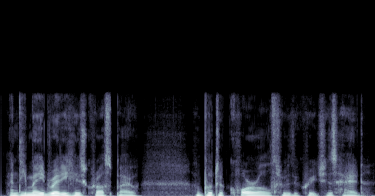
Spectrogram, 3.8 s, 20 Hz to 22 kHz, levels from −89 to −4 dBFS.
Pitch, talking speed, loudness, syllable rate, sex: 115 Hz, 225 wpm, -17 LUFS, 6.4 syllables/s, male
